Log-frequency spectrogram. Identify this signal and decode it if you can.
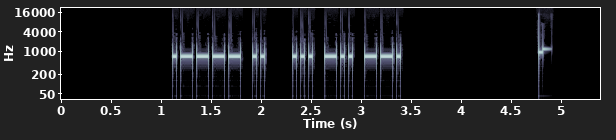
Morse code, heard as a keyed tone, about 30 wpm, 700 Hz. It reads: 1I SDG
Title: Winter Field Day Exchanges 30wpm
